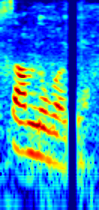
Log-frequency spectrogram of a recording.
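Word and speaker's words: Sham no Varunah: The emblem of the Indian navy contains the motto साम नो वरुणा, pronounced Sam no Varuna, which means be auspicious to us, O Varun.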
